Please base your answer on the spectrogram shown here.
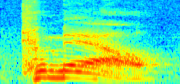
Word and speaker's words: Kamau: It's taken us this whole video to realise that everybody has been saying your name wrong. Yeah, it's Kamau. Kamau.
